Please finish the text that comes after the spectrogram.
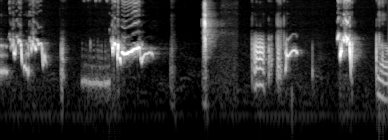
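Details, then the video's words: Tame budgie giving varied chirps: wavering whistled notes, a low buzzy churr, and a few harsh rasping calls, separated by short pauses. "Amazing budgie chirping sounds"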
